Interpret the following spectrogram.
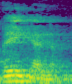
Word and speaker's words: Begin: introduced him by saying, Menachem Begin rhymes with Fagin.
